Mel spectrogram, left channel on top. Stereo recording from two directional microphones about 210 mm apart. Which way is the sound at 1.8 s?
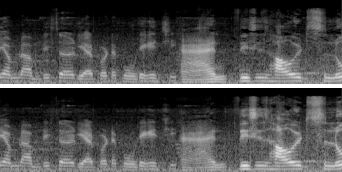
40° left (ahead or behind).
